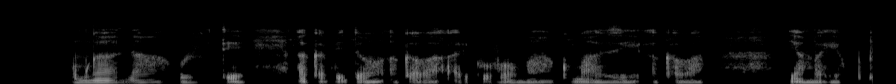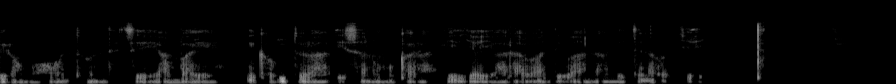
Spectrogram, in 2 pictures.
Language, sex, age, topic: Kinyarwanda, male, 18-24, health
